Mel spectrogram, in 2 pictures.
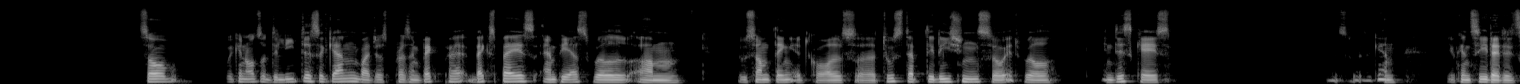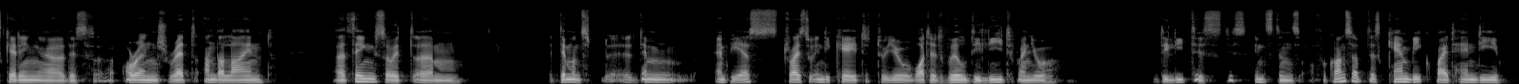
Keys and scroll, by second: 0.6 super+space, 2.8 Right, 3.3 BackSpace, 13.6 BackSpace.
